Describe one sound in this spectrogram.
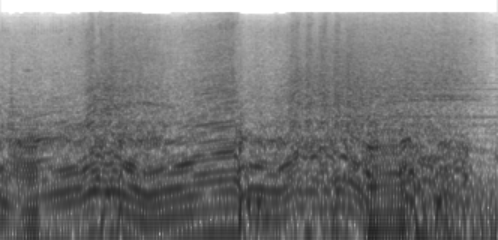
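Tyres screech on the road during a slide.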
